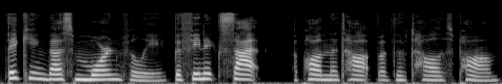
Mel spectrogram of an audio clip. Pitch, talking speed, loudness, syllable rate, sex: 215 Hz, 155 wpm, -17 LUFS, 4.1 syllables/s, female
